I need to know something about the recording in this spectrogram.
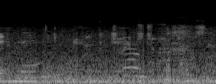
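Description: Steady low engine and road noise inside a moving car's cabin, with quiet voices over it.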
